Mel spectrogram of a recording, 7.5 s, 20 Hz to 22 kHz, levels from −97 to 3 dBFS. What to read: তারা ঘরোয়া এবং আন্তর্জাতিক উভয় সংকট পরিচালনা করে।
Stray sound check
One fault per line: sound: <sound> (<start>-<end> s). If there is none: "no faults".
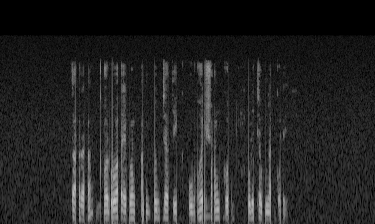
no faults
